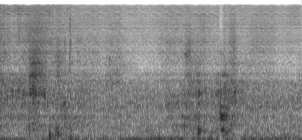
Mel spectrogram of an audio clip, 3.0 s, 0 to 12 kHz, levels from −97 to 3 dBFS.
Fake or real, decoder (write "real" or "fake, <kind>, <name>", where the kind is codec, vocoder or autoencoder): fake, codec, SNAC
